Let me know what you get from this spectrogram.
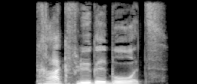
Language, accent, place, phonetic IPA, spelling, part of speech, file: German, Germany, Berlin, [ˈtʁaːkflyːɡl̩ˌboːt͡s], Tragflügelboots, noun, De-Tragflügelboots.ogg
- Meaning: genitive singular of Tragflügelboot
